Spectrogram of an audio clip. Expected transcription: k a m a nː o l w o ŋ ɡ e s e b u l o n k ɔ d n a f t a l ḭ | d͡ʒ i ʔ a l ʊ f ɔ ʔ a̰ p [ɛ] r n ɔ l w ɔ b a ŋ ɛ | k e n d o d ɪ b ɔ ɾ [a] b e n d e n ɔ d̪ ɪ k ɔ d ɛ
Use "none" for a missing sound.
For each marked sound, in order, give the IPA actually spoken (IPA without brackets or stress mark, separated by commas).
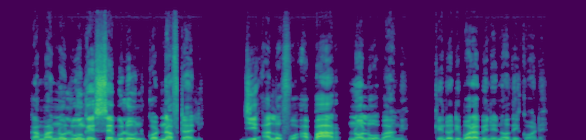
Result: a, a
